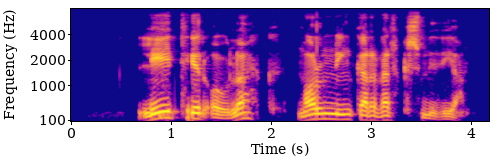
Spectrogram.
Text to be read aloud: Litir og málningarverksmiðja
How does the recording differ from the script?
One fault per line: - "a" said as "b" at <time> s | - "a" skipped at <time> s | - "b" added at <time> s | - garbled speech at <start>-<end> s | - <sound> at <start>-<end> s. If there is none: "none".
- dropout at 1.2-1.2 s
- "lökk" added at 1.7 s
